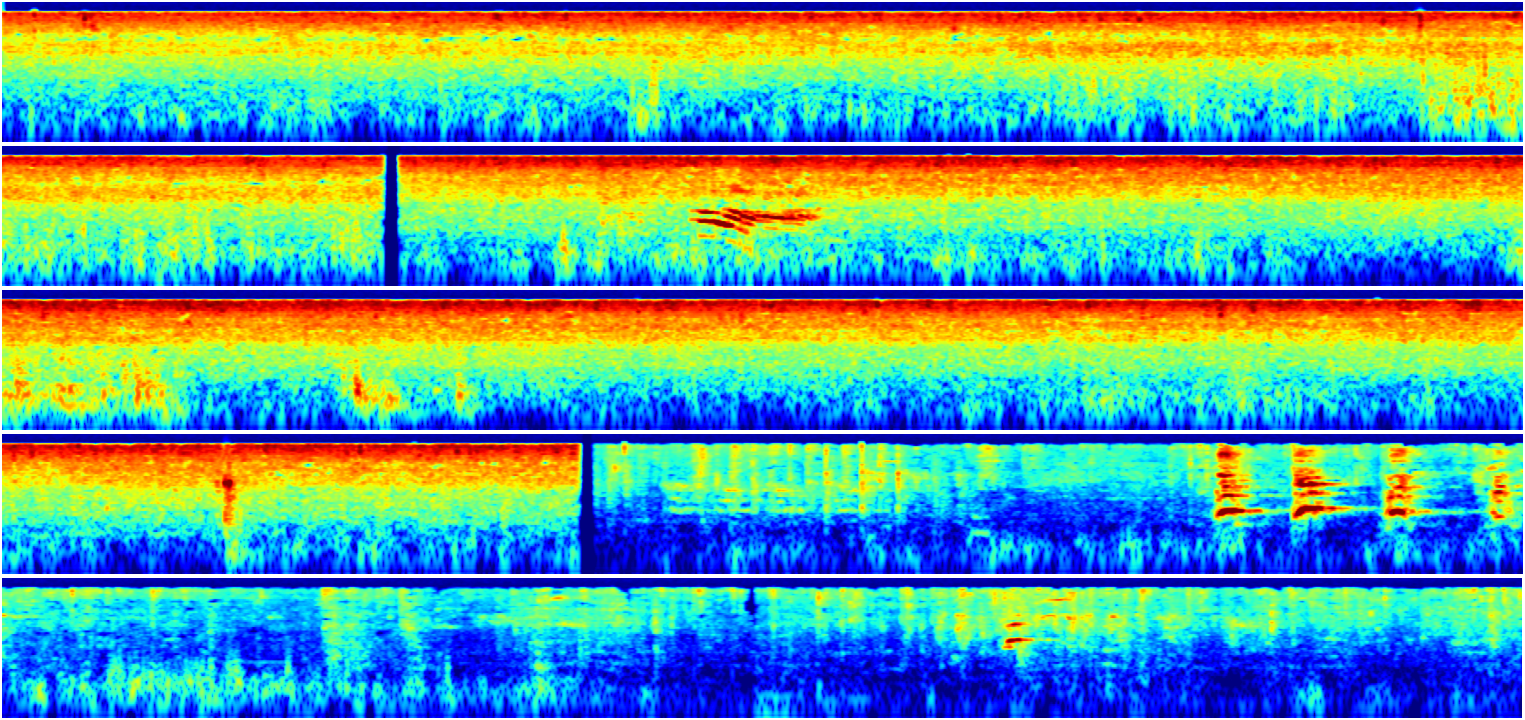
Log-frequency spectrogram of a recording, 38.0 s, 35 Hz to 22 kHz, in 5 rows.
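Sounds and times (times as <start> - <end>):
heavy rain pouring: 0.0 - 25.8
dog barking: 28.9 - 30.5.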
